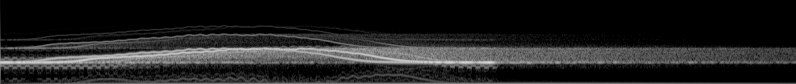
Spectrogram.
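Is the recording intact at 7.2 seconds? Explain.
Yes, at 7.2 seconds the audio plays through cleanly with no dropout, click, distortion or other fault.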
